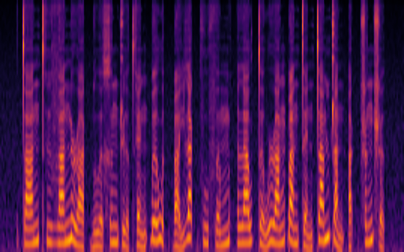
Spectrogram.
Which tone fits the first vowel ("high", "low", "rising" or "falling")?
rising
